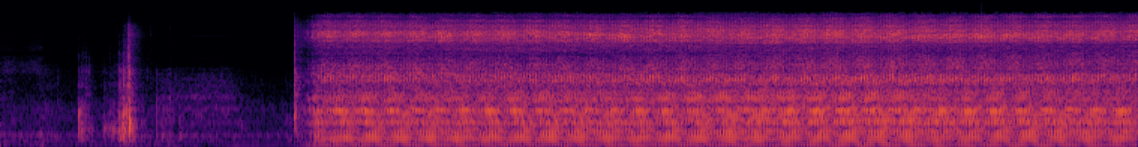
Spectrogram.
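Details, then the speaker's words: A click, then a repaired compressor nebulizer motor, after fuse replacement, tested and running with a steady loud buzzing hum; working normally. "বানাই দিয়ে এখন আবার সিরিজের line দিয়ে দেখব যে আমাদের কম্প্রেসারটা চলছে কিনা। দেখতেই পাচ্ছেন আমাদের কম্প্রেসারটা চলছে।"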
